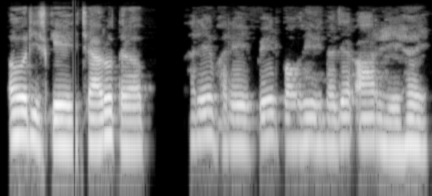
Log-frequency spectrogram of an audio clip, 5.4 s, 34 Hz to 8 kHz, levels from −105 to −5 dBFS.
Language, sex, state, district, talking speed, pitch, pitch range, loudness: Hindi, male, Chhattisgarh, Balrampur, 135 wpm, 145 Hz, 140-160 Hz, -18 LUFS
